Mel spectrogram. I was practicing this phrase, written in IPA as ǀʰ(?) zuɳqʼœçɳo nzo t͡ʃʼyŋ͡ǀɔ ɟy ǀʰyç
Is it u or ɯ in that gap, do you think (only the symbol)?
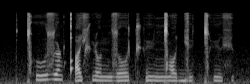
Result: u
